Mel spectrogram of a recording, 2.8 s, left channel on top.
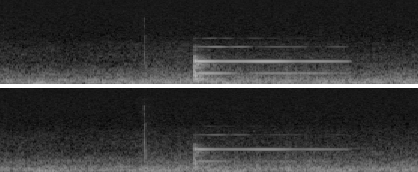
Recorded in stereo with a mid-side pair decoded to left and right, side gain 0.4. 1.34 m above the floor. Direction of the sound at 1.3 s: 70° left.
